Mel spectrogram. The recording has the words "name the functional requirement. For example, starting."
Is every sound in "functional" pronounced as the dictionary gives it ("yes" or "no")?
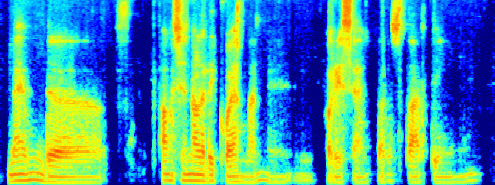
no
